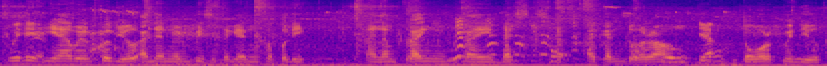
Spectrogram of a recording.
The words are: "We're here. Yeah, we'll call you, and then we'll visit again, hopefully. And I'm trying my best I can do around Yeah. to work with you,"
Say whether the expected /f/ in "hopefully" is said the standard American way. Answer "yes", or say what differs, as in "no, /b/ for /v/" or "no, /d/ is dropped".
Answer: no, /f/ is dropped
